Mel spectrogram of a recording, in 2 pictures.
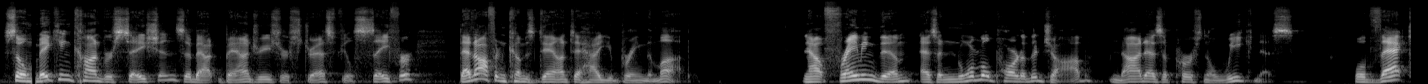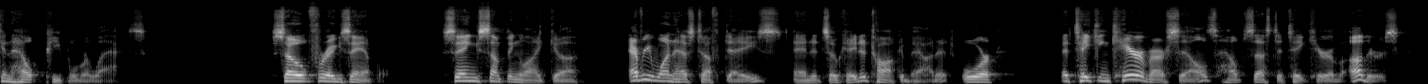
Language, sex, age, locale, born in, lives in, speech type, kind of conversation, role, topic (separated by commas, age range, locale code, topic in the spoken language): English, male, 60-64, en-US, United States, United States, read, expert-assistant, expert, How can clinicians balance empathy with professional boundaries?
